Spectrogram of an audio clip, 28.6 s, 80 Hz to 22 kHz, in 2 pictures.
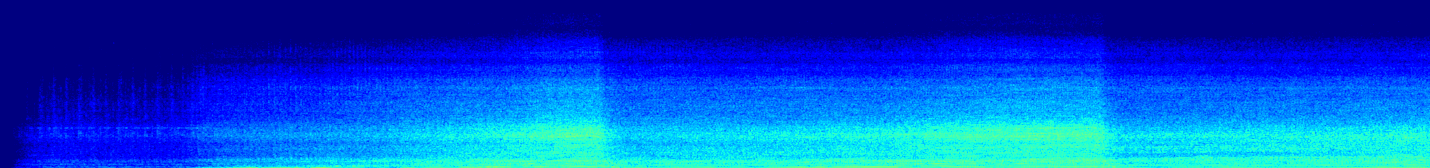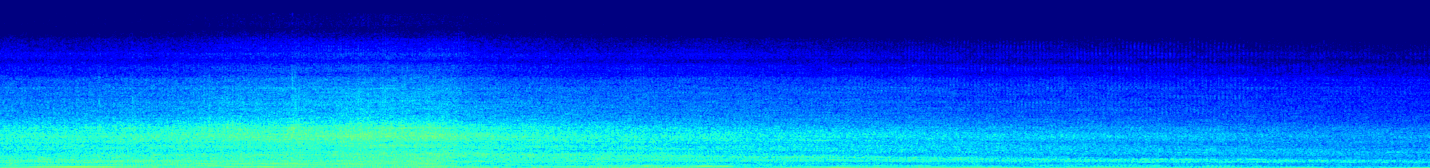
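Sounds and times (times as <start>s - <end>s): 
Camaro car engine accelerating decelerating and shifting gears: 0.3s - 28.6s.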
